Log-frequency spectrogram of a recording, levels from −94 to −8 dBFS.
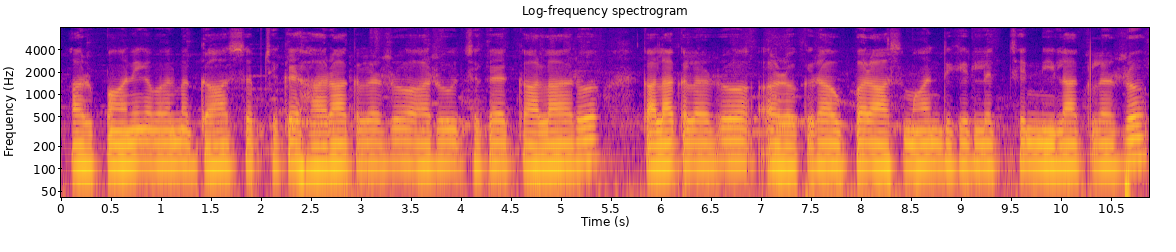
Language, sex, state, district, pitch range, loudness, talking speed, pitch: Angika, male, Bihar, Bhagalpur, 105-110 Hz, -25 LUFS, 160 wpm, 110 Hz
